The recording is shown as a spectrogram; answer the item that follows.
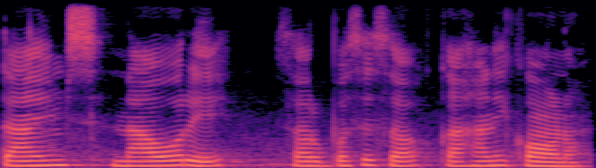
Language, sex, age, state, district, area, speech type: Odia, female, 18-30, Odisha, Nayagarh, rural, read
